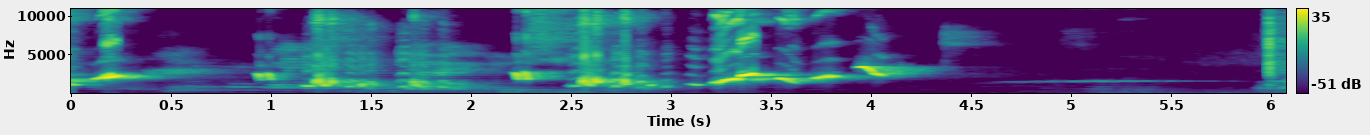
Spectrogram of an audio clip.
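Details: White-rumped shama (murai batu) singing in a relaxed style; rich whistles and harsher chattering notes in short bursts, ending in a rising whistle, followed by near silence.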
